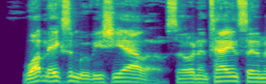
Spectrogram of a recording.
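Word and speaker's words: giallo: what makes a movie gello so in Italian Cinema gello pronounce yellow plural Italian for yellow we've all discussed this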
